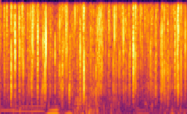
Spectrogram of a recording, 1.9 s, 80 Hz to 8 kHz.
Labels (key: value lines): label: biophony, cascading saw
recorder: SoundTrap 600 or HydroMoth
